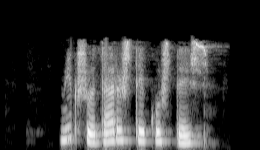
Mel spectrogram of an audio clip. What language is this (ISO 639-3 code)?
chm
